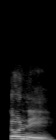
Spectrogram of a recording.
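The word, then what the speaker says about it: Thony: name is sony t-h-o-n-y how do you how do you pronounce that tony tony right yeah yeah that's what i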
